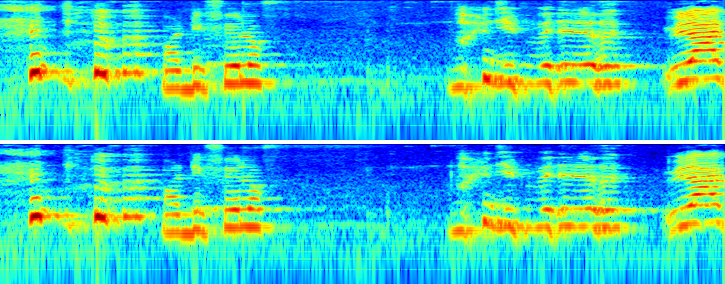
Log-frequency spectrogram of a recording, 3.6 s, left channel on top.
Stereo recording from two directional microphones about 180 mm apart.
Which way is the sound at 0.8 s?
5° left (ahead or behind).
